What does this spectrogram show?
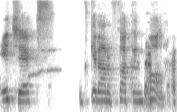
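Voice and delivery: high, swooping, put-on New York accent. Told you have to do it with a New York accent, saying the line in one. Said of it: "Apparently you have to do it with a New York accent also".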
